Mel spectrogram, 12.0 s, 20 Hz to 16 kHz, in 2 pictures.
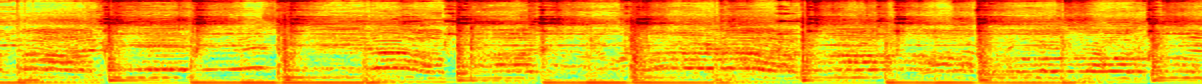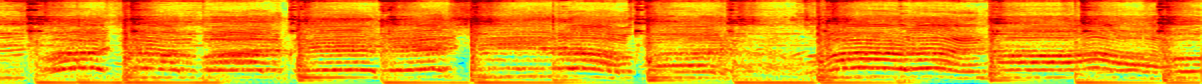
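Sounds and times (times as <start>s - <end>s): drum thumping a steady beat: 0.0s - 12.0s
men singing together: 0.0s - 12.0s.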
